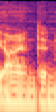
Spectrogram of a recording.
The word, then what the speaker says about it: Iyanden: to be delivered here by the Iyanden Craftworld. I'm pronouncing them correctly now. It's taken a whole game. That's the correct the correct pronunciation.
